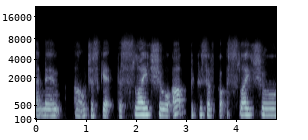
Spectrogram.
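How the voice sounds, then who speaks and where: With monotone, flat intonation, a woman speaks at a fairly slow pace. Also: medium pitch for a woman. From Scotland, Edinburgh. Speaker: hypnotherapist. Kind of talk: online presentation. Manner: hesitant, many fillers.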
